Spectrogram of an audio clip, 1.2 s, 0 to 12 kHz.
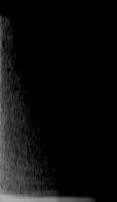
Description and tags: my original DW toms, mixed with themselves 1 octave up [the octave up is lowered -6dB and the envelope reshaped to allow loud only the attack]
then for that resulting mixdow again the same thing [so I used the same method two times]
at all steps I was using the simple compressor[not multiband] for not allowing overlimiting.
for the two general mixdowns [because it was a double process] I used hard compressor at -0.45 dBs
and for the two octavic parallel channels I used hard compressor -3.60 dBs
because the octave doesn't sound realistic if not well compressed.
For all my DW octavic tomsed I used the same exact method.
My original DW toms are here if you want to read data or mics.
These toms do not sound realistic as stand alone sounds.
These harmonics work better only in a complete mixdown, and have increased audibility than the original recordings [for silent music parts use the original because low velocity of parallel instruments will expose the supportive tom-harmonics].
